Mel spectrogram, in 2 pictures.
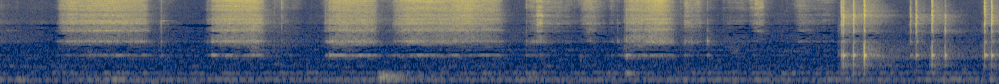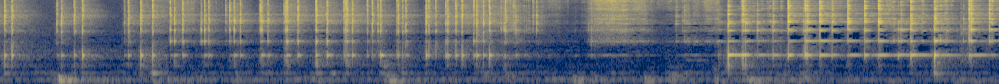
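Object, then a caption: Glass drinking tumbler. Long nails tap and click along the outer surface of an empty, hollow clear drinking glass with white printed lettering, held sideways in the hand over dried rose petals. The first few seconds bring short bursts of bright, airy swishes. These give way to quick, uneven runs of sharp, bright clicks with almost no ring, growing denser toward the end.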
